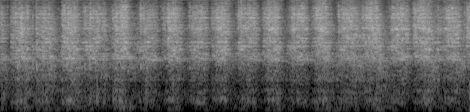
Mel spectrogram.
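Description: A folding saw, used for camping, cuts through a random piece of backyard wood in a steady, close back-and-forth rhythm of rasping strokes, with no talking.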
